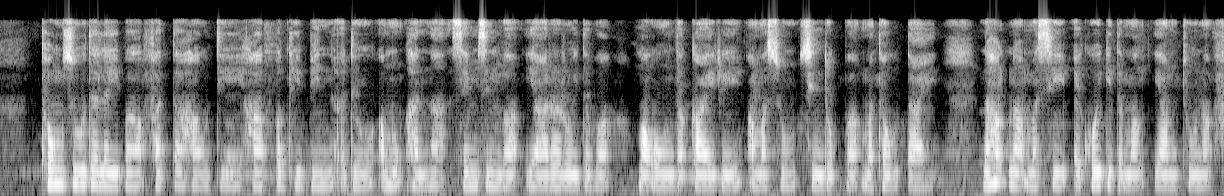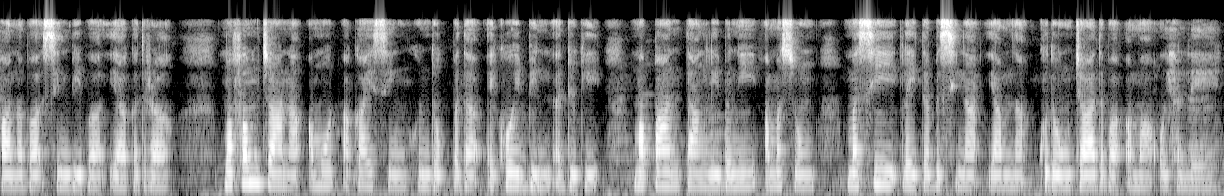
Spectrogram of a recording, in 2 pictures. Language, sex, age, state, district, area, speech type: Manipuri, female, 30-45, Manipur, Chandel, rural, read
